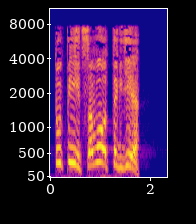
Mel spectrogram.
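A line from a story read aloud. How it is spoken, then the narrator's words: Girl shouting. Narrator (Russian): девушка крикнула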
